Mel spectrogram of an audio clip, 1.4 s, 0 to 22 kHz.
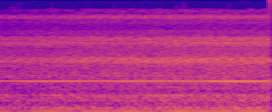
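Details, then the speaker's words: Case 305 diesel tractor disking stubble under load: heavy diesel drone with thin, steady high chirp over it, disappearing when load is removed; cause unknown, owner wonders about turbo wastegate, turbo felt tight with no play. "sound however you hear that little bit of kind like that uh chirpy sound I guess some outside view of it you'll hear it I'm not exactly sure what that is can kind of weird as soon as you put the load on the tractor you'll hear that"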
